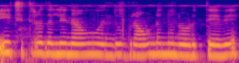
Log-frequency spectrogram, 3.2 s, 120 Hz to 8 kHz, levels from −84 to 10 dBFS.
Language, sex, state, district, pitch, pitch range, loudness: Kannada, female, Karnataka, Chamarajanagar, 215 Hz, 205-225 Hz, -15 LUFS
